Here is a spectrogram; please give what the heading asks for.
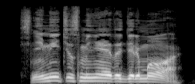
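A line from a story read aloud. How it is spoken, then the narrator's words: Yelling. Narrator (Russian): вопил тот, что лежал на земле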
